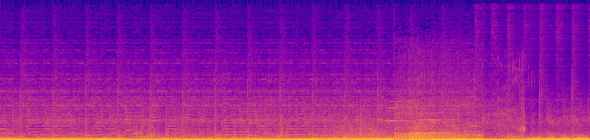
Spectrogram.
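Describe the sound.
Motorcycle with floorboards riding off on a street: a loud engine drone climbs steadily in pitch, drops briefly at a gear change and then climbs again.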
